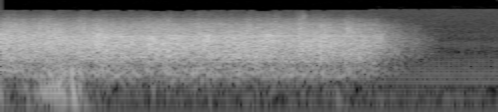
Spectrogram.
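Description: Audience applauding, a steady wash of clapping that stops suddenly near the end.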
